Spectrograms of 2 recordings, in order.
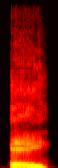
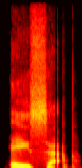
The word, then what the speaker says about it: ASAP: You can spell it out, ASAP, or you can say it like a word, ASAP.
